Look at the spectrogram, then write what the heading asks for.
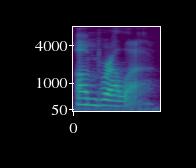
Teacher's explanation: notice the a at the end of umbrella also makes the uh sound this is not a short u sound this is a schwa sound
